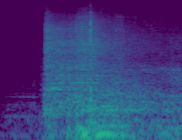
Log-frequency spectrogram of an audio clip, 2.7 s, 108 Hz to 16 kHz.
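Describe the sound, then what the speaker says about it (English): A car engine starts and settles into a steady idle during an oil change on a 4-speed AG4 automatic transmission, a short crank burst followed by a close, continuous low running hum. "Now start the engine."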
